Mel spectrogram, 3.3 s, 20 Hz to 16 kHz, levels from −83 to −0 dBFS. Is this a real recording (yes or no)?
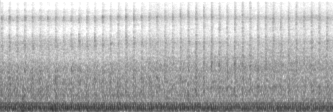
yes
